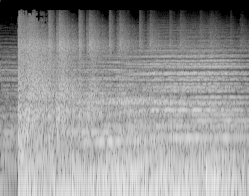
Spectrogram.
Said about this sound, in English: Shoot him again. This time do not miss.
